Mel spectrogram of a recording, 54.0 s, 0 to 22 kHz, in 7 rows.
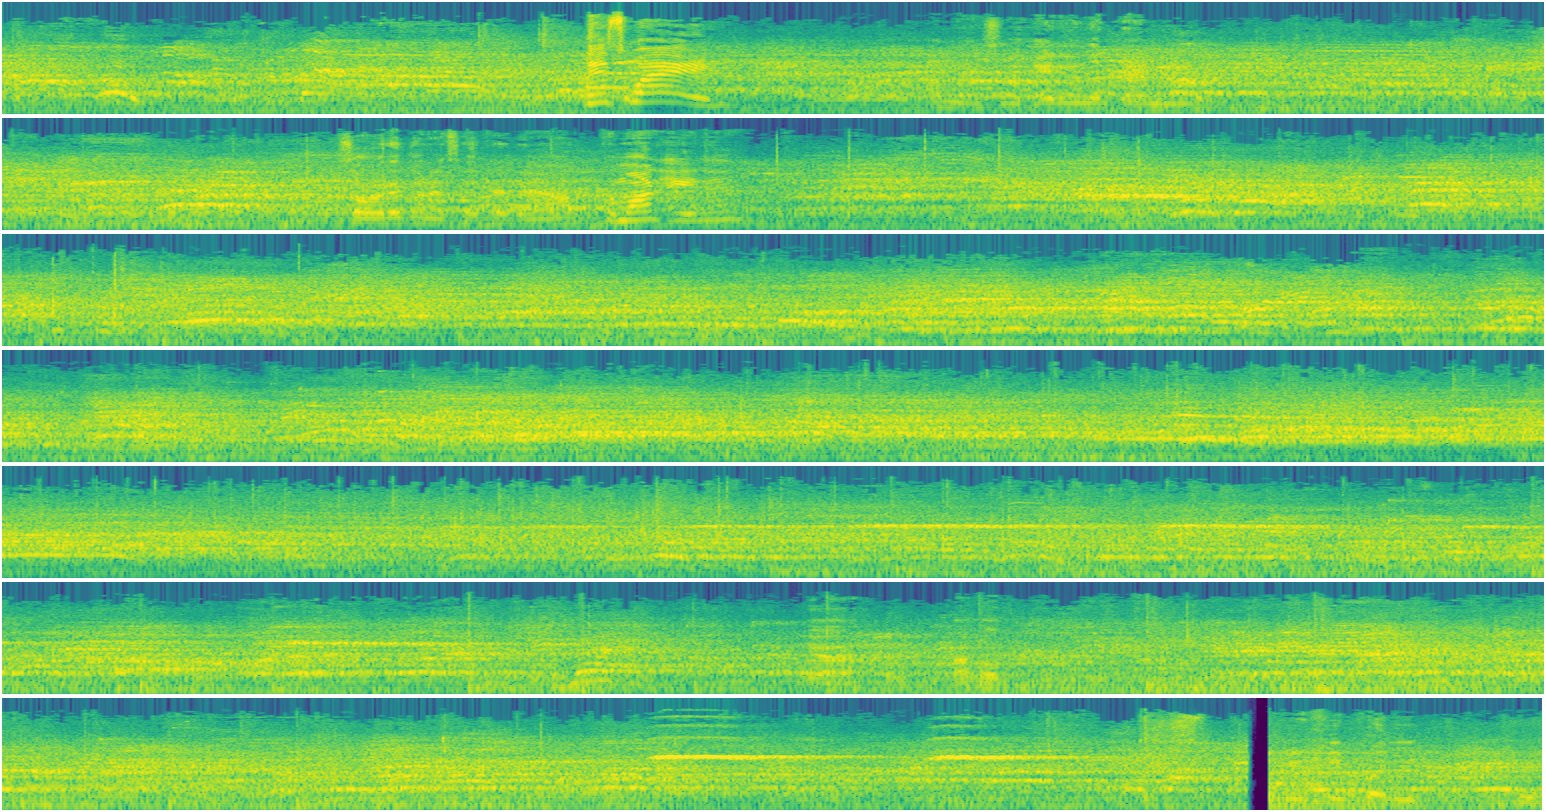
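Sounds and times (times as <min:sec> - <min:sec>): basketballs bouncing on hardwood: 0:40.8 - 0:42.8, 0:43.4 - 0:48.8.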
